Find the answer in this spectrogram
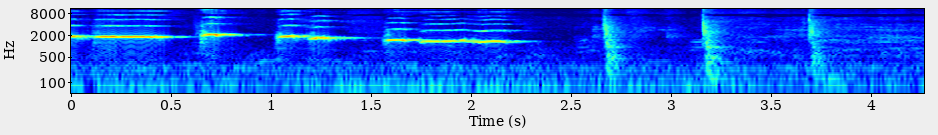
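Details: Parrot at home whistling long, steady notes that step gradually downward, then three sharp clicks over faint room hum.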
